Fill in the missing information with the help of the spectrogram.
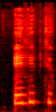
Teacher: Eliptik sözündə düşür vurğu sonuncu hecaya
